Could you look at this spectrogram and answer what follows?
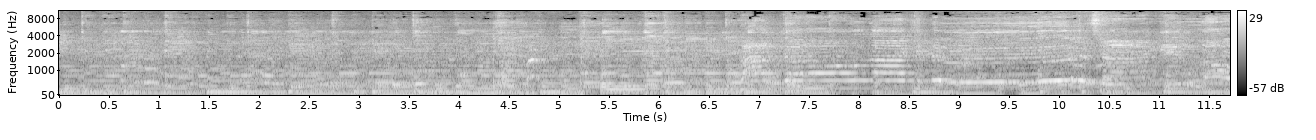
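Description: A live bluegrass band playing: banjo, fiddle, mandolin, acoustic guitar and electric bass guitar together. A male voice comes in singing at the microphone about halfway through.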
